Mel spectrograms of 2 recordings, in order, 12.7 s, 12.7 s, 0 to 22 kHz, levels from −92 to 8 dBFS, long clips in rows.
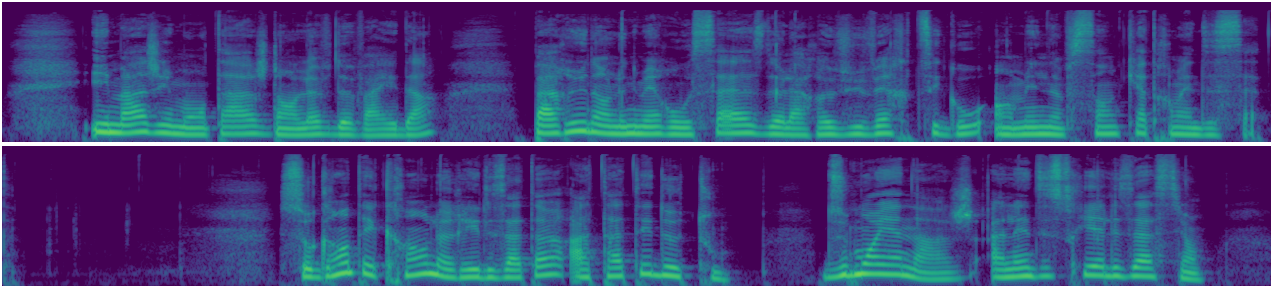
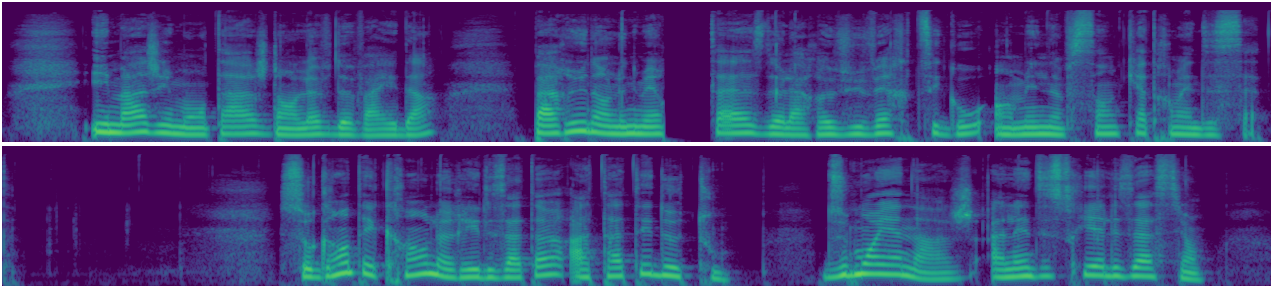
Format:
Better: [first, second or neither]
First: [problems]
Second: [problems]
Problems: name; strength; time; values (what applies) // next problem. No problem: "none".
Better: first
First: none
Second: audio cutting out; at 3.5 s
